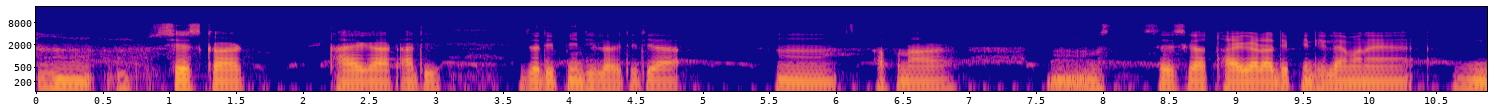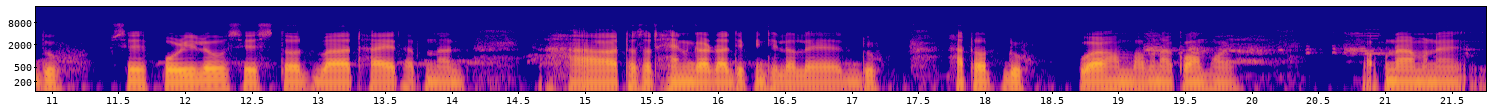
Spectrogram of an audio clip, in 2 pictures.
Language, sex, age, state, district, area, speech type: Assamese, male, 18-30, Assam, Charaideo, rural, spontaneous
